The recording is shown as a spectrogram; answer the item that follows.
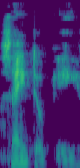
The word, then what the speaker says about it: Tsatoke: That's how you say it in Kiowa. Ah. Tsatoke.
